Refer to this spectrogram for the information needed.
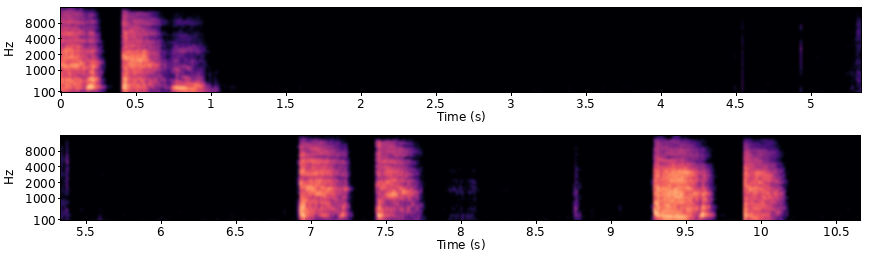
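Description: Three bouts of two to three short, sharp coughs separated by silence, about eight coughs in total.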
